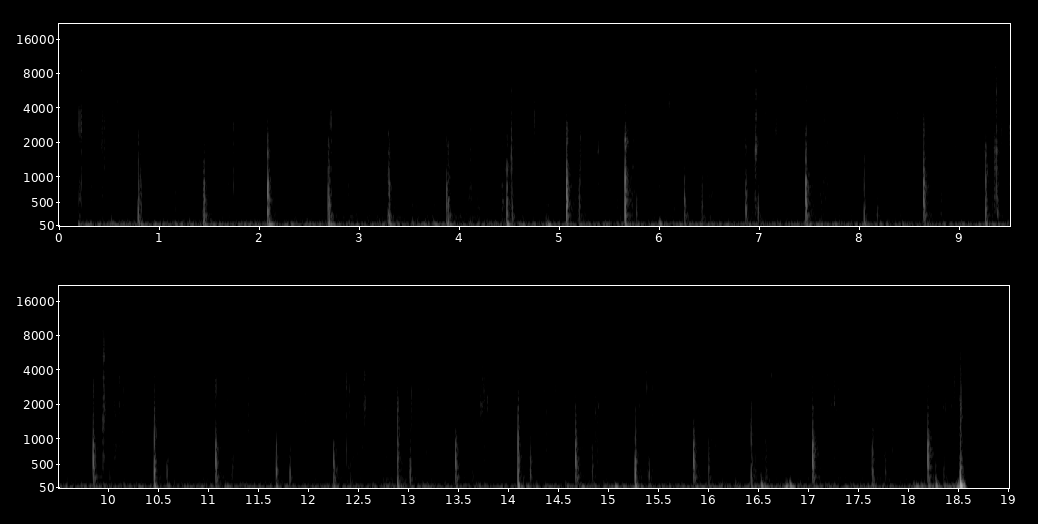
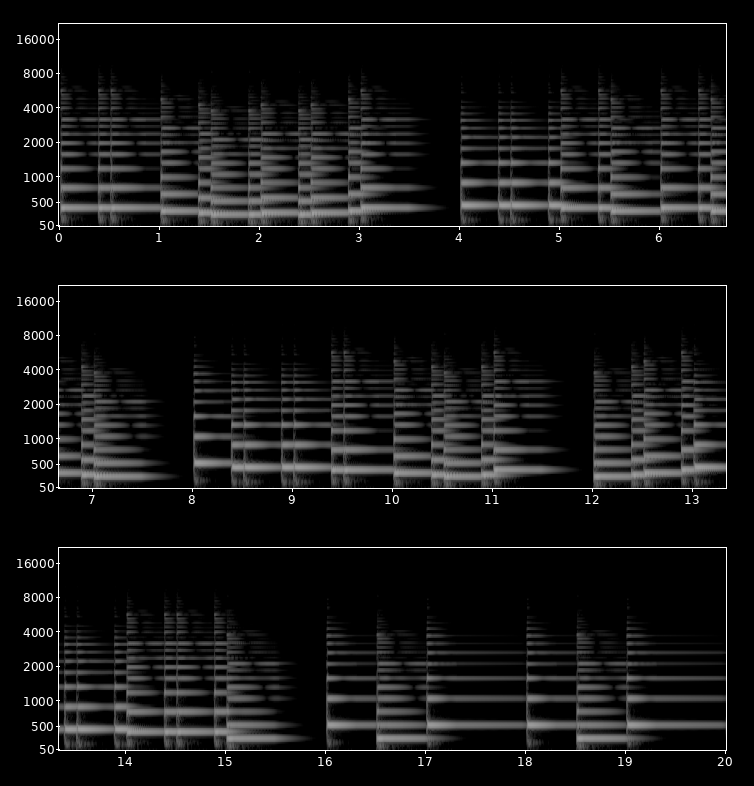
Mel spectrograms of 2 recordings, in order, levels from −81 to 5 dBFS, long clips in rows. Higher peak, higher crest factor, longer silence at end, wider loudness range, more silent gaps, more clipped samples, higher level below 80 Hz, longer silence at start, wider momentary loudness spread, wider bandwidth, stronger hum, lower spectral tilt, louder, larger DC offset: about the same, -20 dBFS vs -20 dBFS; first, 34 dB vs 14 dB; first, 0.4 s vs 0 s; about the same, 5 LU vs 3 LU; second, none vs 3.97-4.02 s, 7.97-8.02 s, 11.97-12.02 s, 15.97-16.02 s; neither; first, -56 dBFS vs -76 dBFS; first, 0.2 s vs 0 s; first, 14 LU vs 9 LU; first, 15 kHz vs 10.5 kHz; neither; first, -7 dB/octave vs -5 dB/octave; second, -54 LUFS vs -35 LUFS; neither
